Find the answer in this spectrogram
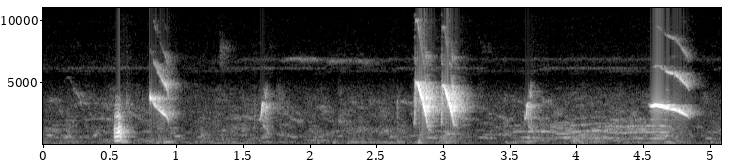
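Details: Puling bird calling while relaxing: scattered short chirps and sharp downslurred whistles with a few clear piping notes, in irregular bursts with quiet gaps between.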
